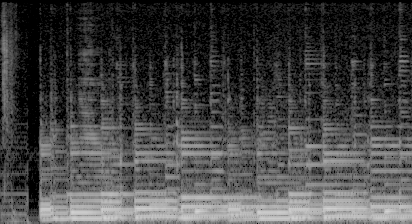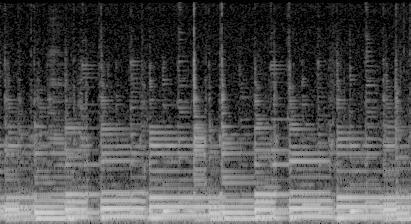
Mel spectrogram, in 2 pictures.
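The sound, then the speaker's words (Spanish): A recorded song starts after a brief pause, with steady harmonic instrumental accompaniment and a rhythmic pulse playing loudly and continuously, no talking over it. “Seguimos con más música.”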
